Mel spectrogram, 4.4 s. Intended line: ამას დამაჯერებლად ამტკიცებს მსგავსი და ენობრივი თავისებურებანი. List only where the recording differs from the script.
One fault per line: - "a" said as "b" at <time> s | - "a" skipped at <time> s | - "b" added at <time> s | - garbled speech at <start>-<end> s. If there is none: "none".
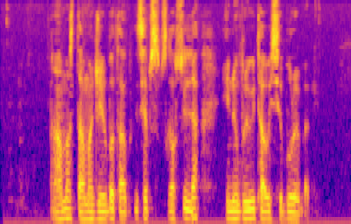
none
